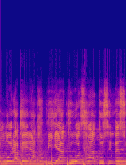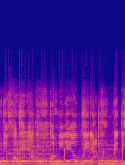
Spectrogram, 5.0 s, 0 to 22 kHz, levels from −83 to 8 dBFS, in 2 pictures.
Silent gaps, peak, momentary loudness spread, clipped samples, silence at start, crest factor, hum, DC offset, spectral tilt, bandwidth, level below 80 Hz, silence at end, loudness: none; -4 dBFS; 3 LU; under 0.1%; 0 s; 16 dB; none; under 0.1%; -2.5 dB/octave; 15.5 kHz; -54 dBFS; 0 s; -18 LUFS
